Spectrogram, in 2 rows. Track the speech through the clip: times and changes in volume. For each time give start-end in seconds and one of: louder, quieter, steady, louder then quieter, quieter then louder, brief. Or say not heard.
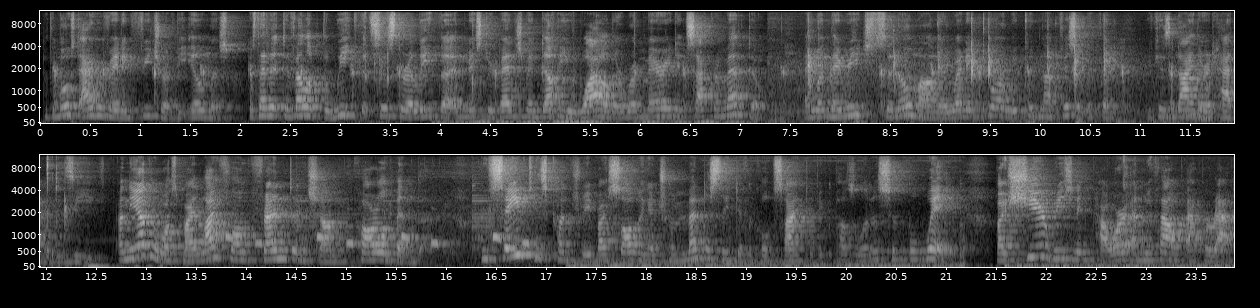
0.1-23.8 steady.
